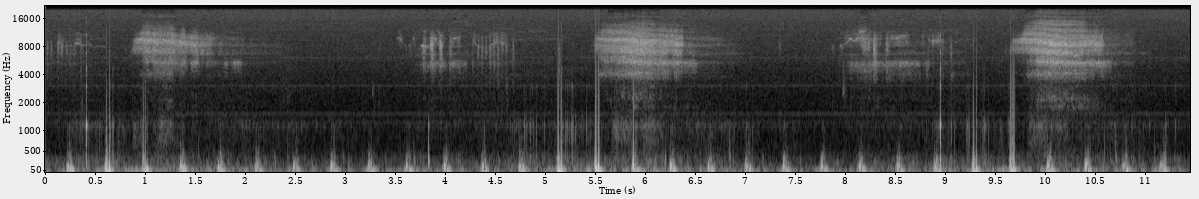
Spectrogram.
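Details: Real stethoscope recording of an exerciser's heart during exercise with 20 lb dumbbells: fast, regular heartbeat about 150–160 bpm, clear paired thumps, some rubbing noise; normal heart sounds during exertion.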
